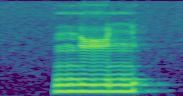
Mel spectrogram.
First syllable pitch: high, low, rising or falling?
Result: high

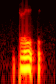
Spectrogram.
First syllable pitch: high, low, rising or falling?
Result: falling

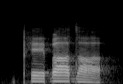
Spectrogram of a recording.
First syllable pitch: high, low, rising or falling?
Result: high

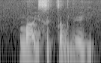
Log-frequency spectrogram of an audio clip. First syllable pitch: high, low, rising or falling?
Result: low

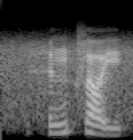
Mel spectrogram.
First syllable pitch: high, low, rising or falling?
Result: rising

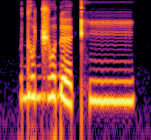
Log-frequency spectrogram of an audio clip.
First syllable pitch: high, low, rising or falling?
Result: high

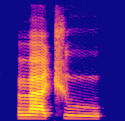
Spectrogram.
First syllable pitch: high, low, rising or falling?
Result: low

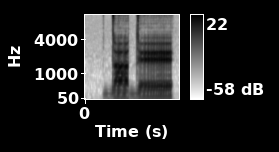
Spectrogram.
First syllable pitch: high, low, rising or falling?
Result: low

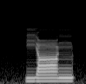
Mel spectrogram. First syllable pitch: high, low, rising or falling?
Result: high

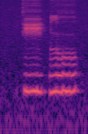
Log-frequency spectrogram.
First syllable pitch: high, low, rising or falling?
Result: high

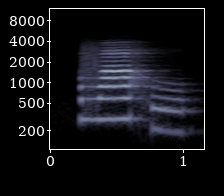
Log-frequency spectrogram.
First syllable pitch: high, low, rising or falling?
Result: high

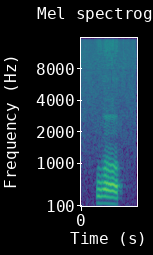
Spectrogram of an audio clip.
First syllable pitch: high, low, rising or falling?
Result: low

